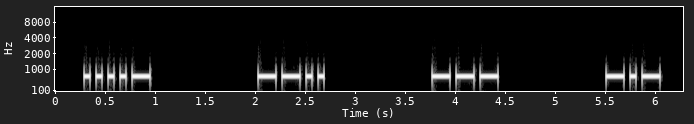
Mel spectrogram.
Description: Morse code, heard as a keyed tone, about 20 wpm, spaced as for 7 wpm, 700 Hz. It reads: 4ZOK
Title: USA Call Signs - 6 Characters - 6x Character Spacing - 20wpm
